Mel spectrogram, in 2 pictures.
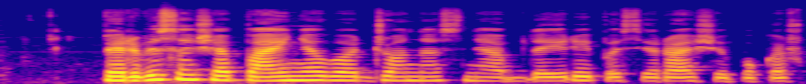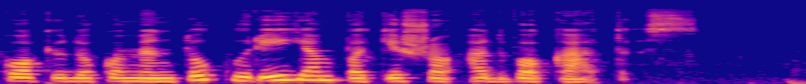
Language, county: Lithuanian, Šiauliai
